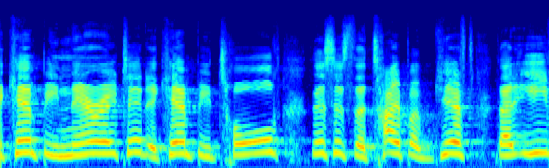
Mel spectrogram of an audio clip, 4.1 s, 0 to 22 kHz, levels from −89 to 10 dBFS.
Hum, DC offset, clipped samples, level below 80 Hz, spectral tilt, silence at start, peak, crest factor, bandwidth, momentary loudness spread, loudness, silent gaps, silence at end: none; under 0.1%; under 0.1%; -68 dBFS; -4 dB/octave; 0 s; -10 dBFS; 16 dB; 13 kHz; 6 LU; -26 LUFS; none; 0 s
